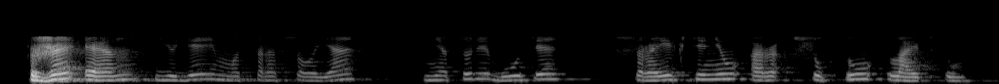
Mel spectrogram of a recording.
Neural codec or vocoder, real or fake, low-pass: none; real; 3.6 kHz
